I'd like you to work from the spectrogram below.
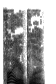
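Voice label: "fireplug", British English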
